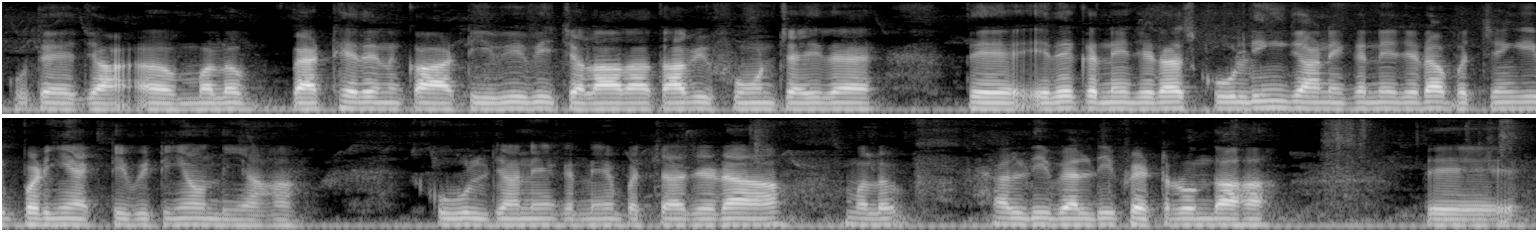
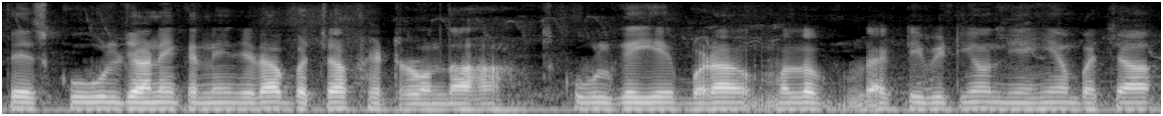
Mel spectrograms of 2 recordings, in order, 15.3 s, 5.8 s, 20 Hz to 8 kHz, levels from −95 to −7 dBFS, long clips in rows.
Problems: constant background noise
